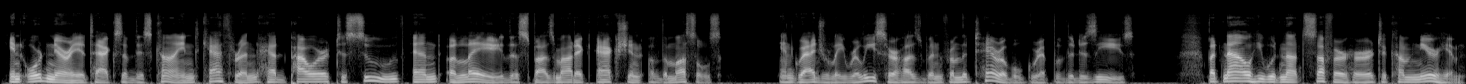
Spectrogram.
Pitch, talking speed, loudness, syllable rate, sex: 105 Hz, 170 wpm, -21 LUFS, 5.2 syllables/s, male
